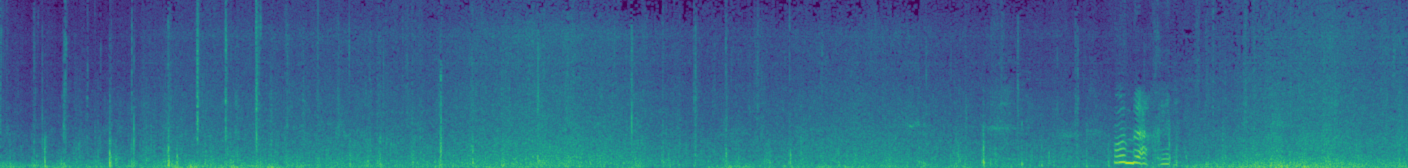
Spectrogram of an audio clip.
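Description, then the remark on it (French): Strong wind roars across a flat, open seashore with no obstacles, buffeting the microphone with gusty rumbles while surf washes steadily in the background; a brief sharp knock sounds near the end. “Il y a beaucoup de vent.”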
